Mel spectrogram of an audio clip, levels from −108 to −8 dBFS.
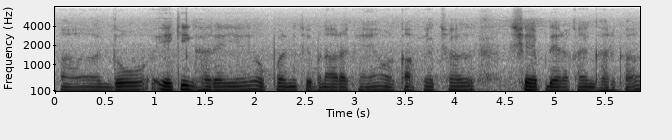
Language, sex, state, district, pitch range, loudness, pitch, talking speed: Hindi, male, Himachal Pradesh, Shimla, 115-125 Hz, -18 LUFS, 120 Hz, 215 wpm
